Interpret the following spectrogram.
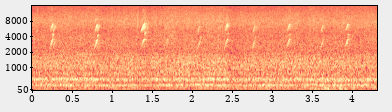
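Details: Honey bees landing at and leaving a Top Bar Hive entrance on nectar trips give a dense, even buzzing drone, with short high chirps recurring about twice a second.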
